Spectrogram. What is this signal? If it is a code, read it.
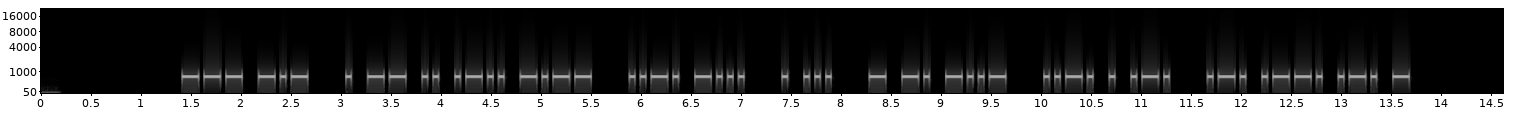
Morse code, heard as a keyed tone, about 22 wpm, 700 Hz. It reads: OK EMILY FB ES TNX FER RPRT
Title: Practice QSO - Exchange 2 - Info - 22wpm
